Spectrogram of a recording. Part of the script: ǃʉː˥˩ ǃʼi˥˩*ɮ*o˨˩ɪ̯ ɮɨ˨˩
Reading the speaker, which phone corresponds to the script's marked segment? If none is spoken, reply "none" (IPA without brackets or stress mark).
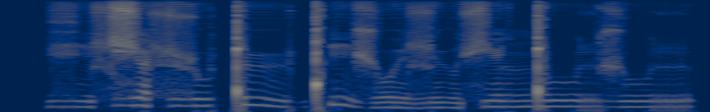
ʒ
